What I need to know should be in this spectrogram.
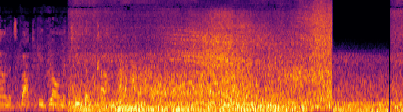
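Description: Jet engines roar loudly as they fly past.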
